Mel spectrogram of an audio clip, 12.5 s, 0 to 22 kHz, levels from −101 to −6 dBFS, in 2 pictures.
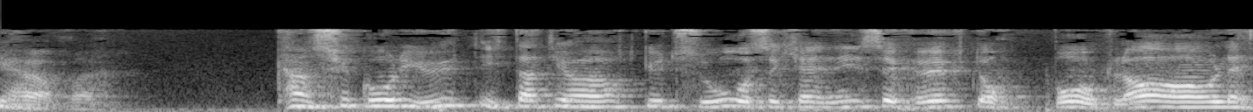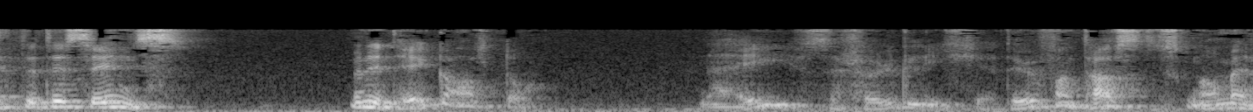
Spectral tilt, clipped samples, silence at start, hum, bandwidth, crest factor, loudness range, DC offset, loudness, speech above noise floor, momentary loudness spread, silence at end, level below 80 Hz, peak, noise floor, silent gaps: -5 dB/octave; under 0.1%; 0 s; none; 7.8 kHz; 18 dB; 13 LU; under 0.1%; -20 LUFS; 28 dB; 18 LU; 0 s; -50 dBFS; -2 dBFS; -48 dBFS; none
